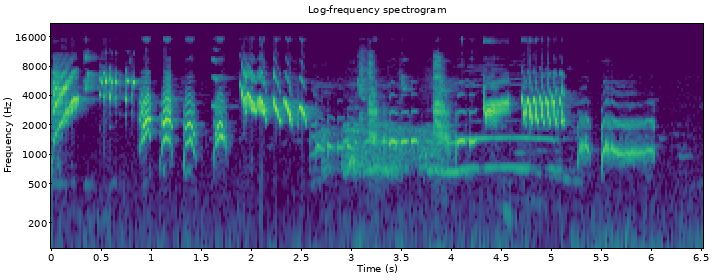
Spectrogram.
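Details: Asian pied starling song for coaxing young birds: descending stacked chirps, buzzy rattles, steady drawn tones and squeaky bursts in a dense varied sequence.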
